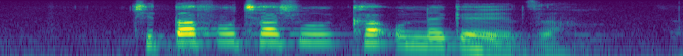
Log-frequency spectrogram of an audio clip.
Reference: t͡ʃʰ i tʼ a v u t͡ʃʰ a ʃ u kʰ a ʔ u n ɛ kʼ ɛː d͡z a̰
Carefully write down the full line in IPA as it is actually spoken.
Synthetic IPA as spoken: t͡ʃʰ i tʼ a f u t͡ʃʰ a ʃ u kʰ a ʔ u n ɛ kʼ ɛː d͡z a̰

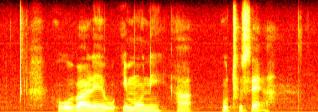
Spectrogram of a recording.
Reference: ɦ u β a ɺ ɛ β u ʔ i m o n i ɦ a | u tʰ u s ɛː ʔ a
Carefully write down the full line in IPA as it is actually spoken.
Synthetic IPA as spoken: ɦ u β a ɺ ɛ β u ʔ i m o n i ɦ a | u tʰ u s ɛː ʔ a

